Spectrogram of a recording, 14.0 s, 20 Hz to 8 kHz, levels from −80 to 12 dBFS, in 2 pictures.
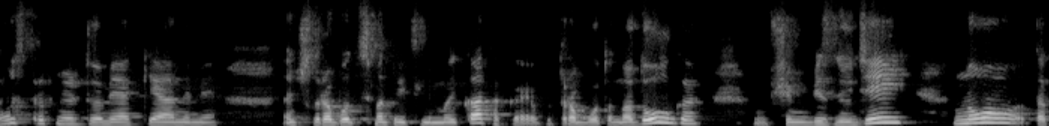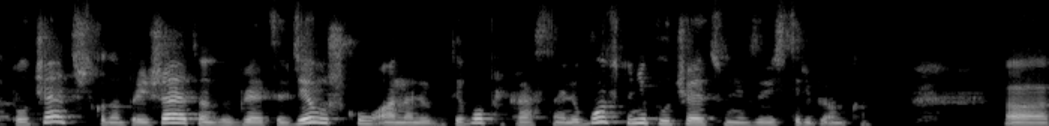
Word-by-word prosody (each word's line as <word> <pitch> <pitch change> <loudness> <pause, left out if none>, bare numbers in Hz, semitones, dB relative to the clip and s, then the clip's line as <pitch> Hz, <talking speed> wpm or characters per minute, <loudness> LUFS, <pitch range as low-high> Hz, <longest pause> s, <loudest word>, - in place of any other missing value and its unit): остров 225 0 -5
между 185 -2 -4
2 170 -1 0
океанами. 155 -2 -2 0.4
Начал 160 +1 -3
работать 165 0 +4
смотрителем 155 -3 -2
маяка. 200 - +5
Такая 265 +9 -5
вот - - -19
работа 150 0 0
надолго. 220 - +5 0.3
В - - -11
общем, 155 -2 -4
без 175 0 -3
людей. 280 - +3 0.2
Но 265 +3 +5
так 160 0 -2
получается, 315 - -1
что - - -15
когда 145 0 -6
он 140 - -11
приезжает, 260 - +3
он 150 -2 -2
влюбляется 145 0 -5
в 135 - -13
девушку, 255 -7 +1
она 140 -1 -2
любит 140 +1 -9
его. 260 +9 0
Прекрасная 150 - -10
любовь. 275 - 0
Но 240 - -3
не 255 - +2
получается 185 -6 -3
у - - -6
них 140 -1 -9
завести 140 0 -9
ребёнка. - - -12 0.9
Э, 135 -1 0
165 Hz, 170 wpm, -24 LUFS, -, 0.9 s, маяка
